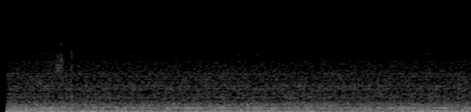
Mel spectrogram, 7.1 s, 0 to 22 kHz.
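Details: Mazda 6s manual transmission at idle: low, muffled idle with an uneven, lumpy pulse instead of a smooth hum; rough idle.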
